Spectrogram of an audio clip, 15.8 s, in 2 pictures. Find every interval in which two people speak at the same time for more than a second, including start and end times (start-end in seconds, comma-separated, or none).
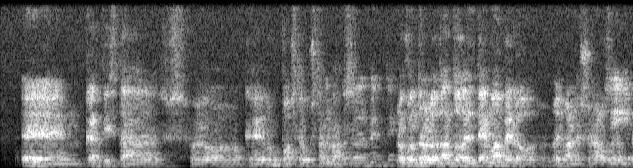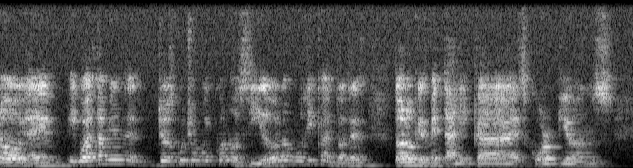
none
